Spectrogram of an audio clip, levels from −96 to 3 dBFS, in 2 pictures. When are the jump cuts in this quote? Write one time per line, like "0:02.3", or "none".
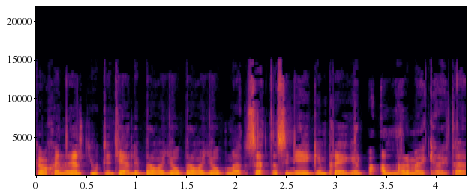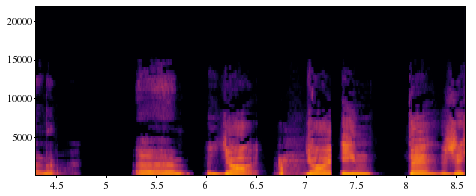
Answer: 0:01.5
0:02.1
0:05.9
0:07.2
